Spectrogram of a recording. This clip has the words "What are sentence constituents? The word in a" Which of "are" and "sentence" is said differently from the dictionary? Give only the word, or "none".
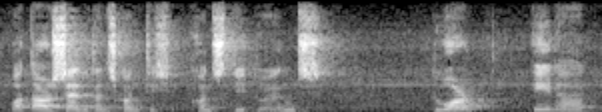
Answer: are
